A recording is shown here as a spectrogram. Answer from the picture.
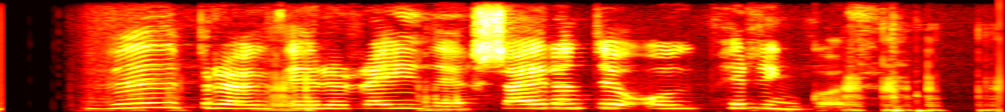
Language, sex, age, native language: Icelandic, female, 12, Icelandic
